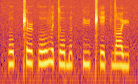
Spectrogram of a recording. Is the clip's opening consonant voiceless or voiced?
voiceless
